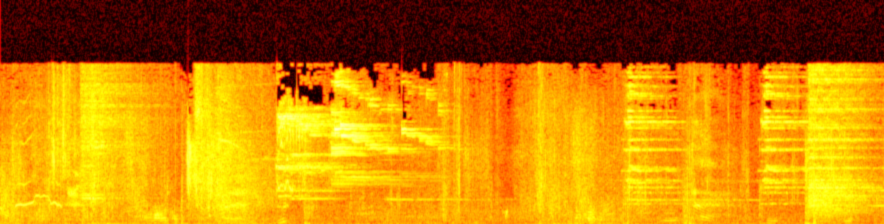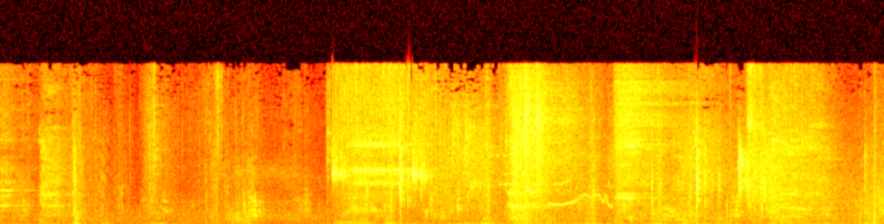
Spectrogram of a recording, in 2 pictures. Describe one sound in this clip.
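Game sound effects sparkle and chime as items are gathered.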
